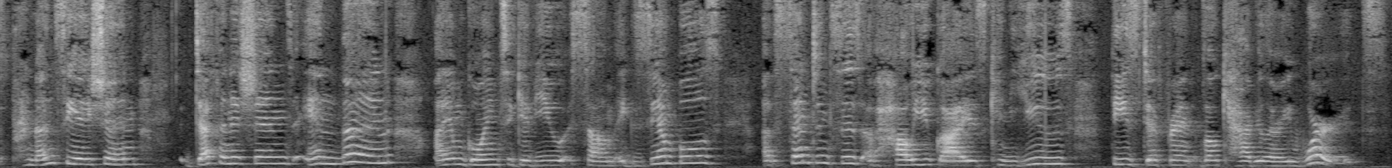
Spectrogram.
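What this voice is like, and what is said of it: American English accent. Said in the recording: “I am an English teacher from the United States ... with an American accent, which is where I am from”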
